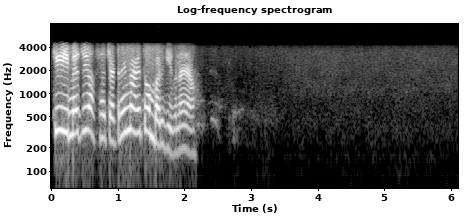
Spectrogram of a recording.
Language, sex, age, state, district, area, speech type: Dogri, female, 18-30, Jammu and Kashmir, Samba, rural, conversation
